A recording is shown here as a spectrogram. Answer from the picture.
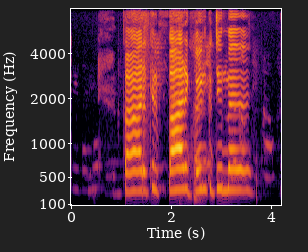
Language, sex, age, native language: Icelandic, female, 11, Icelandic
